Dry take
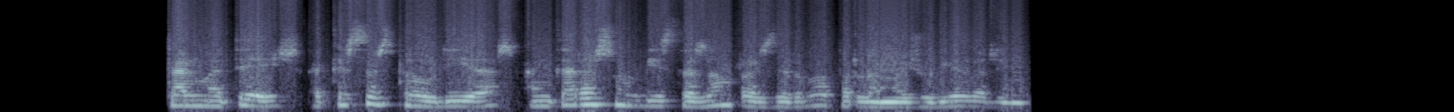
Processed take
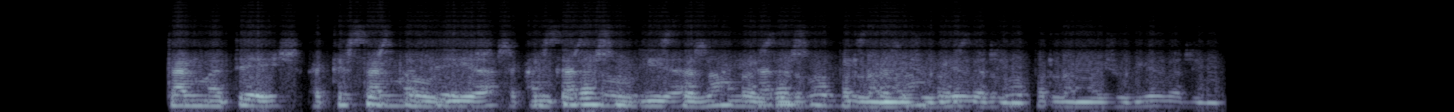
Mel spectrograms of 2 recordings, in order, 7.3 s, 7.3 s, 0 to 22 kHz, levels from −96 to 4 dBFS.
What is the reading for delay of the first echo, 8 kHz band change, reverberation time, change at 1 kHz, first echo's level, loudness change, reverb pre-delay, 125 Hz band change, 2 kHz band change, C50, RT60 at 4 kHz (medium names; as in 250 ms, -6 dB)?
977 ms, under -20 dB, no reverb, -6.0 dB, -5.0 dB, -7.5 dB, no reverb, -5.5 dB, -6.0 dB, no reverb, no reverb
